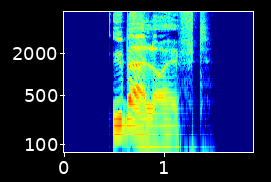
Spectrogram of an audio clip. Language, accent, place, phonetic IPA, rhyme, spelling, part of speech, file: German, Germany, Berlin, [ˈyːbɐˌlɔɪ̯ft], -yːbɐlɔɪ̯ft, überläuft, verb, De-überläuft.ogg
- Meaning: third-person singular dependent present of überlaufen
